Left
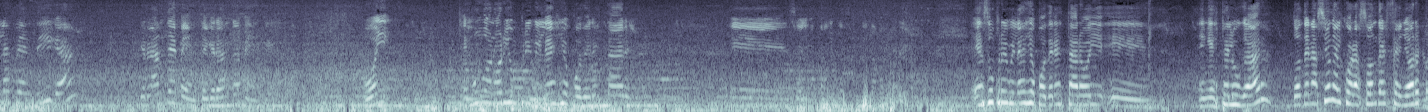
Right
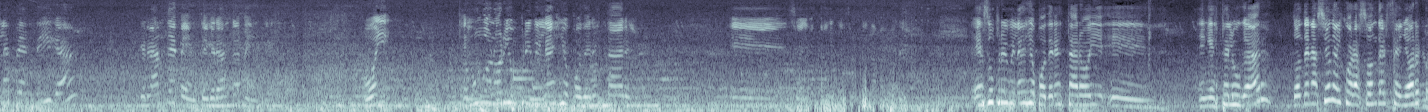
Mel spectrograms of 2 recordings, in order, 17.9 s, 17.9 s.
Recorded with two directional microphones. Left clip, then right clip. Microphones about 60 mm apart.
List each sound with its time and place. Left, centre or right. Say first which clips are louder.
2.2 s speech: right 3 dB; right
4.5 s speech: right 1 dB; right
7.6 s speech: right 1 dB; right
9.1 s vehicle: right 3 dB; right
12.1 s speech: right 1 dB; right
